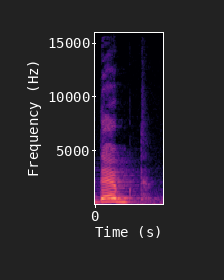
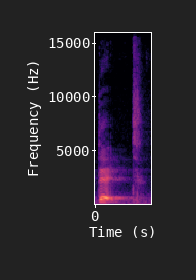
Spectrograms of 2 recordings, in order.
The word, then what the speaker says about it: debt: DEBT को डेब्ट नहीं कहते, उसे हम कहते हैं डेट.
